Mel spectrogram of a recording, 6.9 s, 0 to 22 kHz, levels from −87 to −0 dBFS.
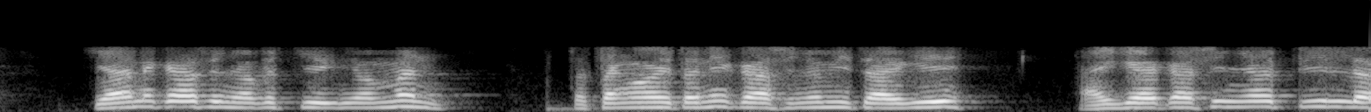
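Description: The speech in this clip has most likely been through Nellymoser compression, the old Flash microphone codec, at a rate that fits roughly 16 kbps. Its fixed, sparse bit budget leaves weaker frequency bands with no bits, so those bands are refilled with synthetic noise. Throughout the clip this produces a rough, hissy halo around the speech and a smeared, underwater quality, with heavy damage overall and nothing above about 3.8 kHz, which leaves the top end dull and band-limited.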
